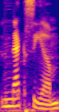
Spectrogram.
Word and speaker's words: NXIVM: closing on this one so this one is pronounced nexium but it is spelled nxivm and it was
